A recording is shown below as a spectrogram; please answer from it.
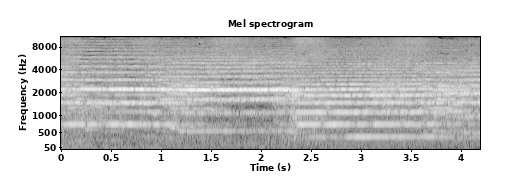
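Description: Suona horns of a beiguan band playing long held notes, the melody stepping to a new note every second or so.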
